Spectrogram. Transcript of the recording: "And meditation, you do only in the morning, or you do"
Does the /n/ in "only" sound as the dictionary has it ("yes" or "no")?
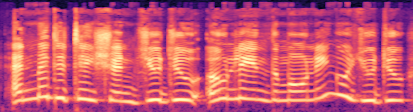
yes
